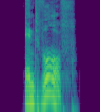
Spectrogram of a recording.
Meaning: 1. draft 2. design, model, sketch
- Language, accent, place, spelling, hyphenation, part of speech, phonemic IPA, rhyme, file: German, Germany, Berlin, Entwurf, Ent‧wurf, noun, /ɛntˈvʊʁf/, -ʊʁf, De-Entwurf.ogg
